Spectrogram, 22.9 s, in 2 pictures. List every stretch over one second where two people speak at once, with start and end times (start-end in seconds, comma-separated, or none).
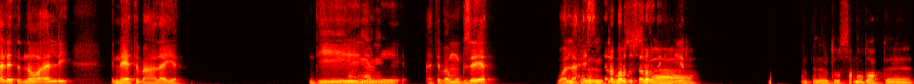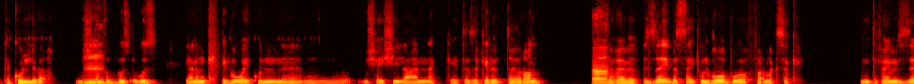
7.0-8.7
